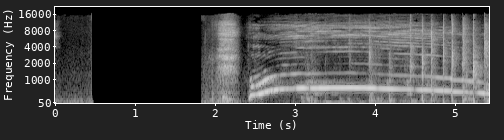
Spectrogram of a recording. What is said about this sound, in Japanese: これあの、小林さんちのメイドラゴンっていうね、アニメのエンディングなんですけど、生きの方の。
